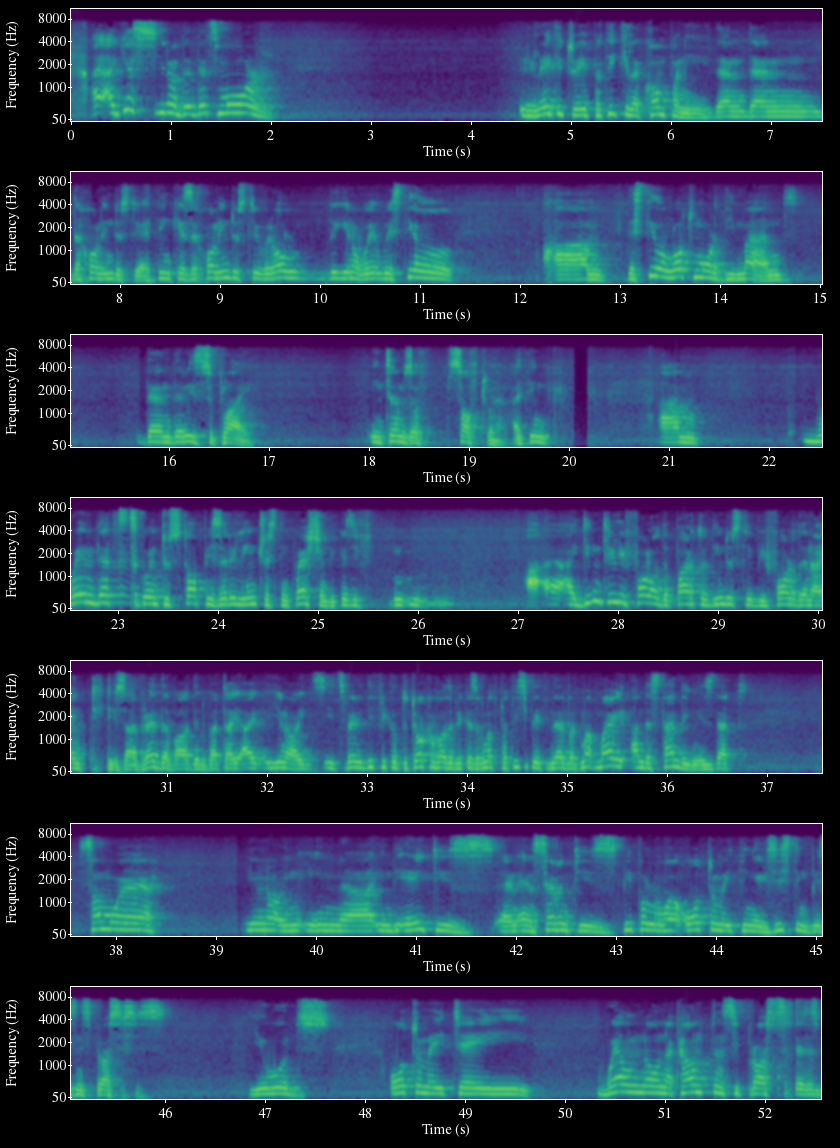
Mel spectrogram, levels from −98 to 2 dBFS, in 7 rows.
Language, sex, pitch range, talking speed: English, male, 150-185 Hz, 145 wpm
